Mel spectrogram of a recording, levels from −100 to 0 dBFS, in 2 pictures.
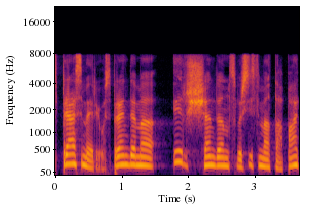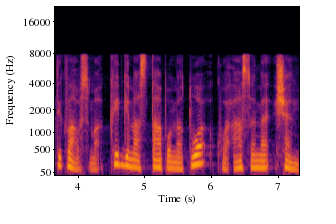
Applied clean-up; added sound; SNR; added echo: none; none; none; none.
